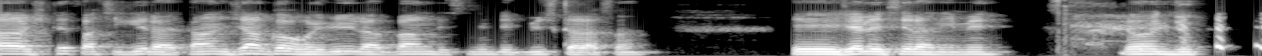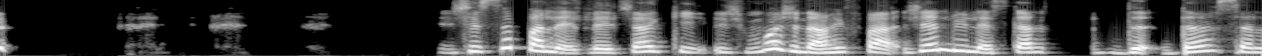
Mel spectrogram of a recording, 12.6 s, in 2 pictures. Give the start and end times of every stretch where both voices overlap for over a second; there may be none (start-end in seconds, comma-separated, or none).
none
